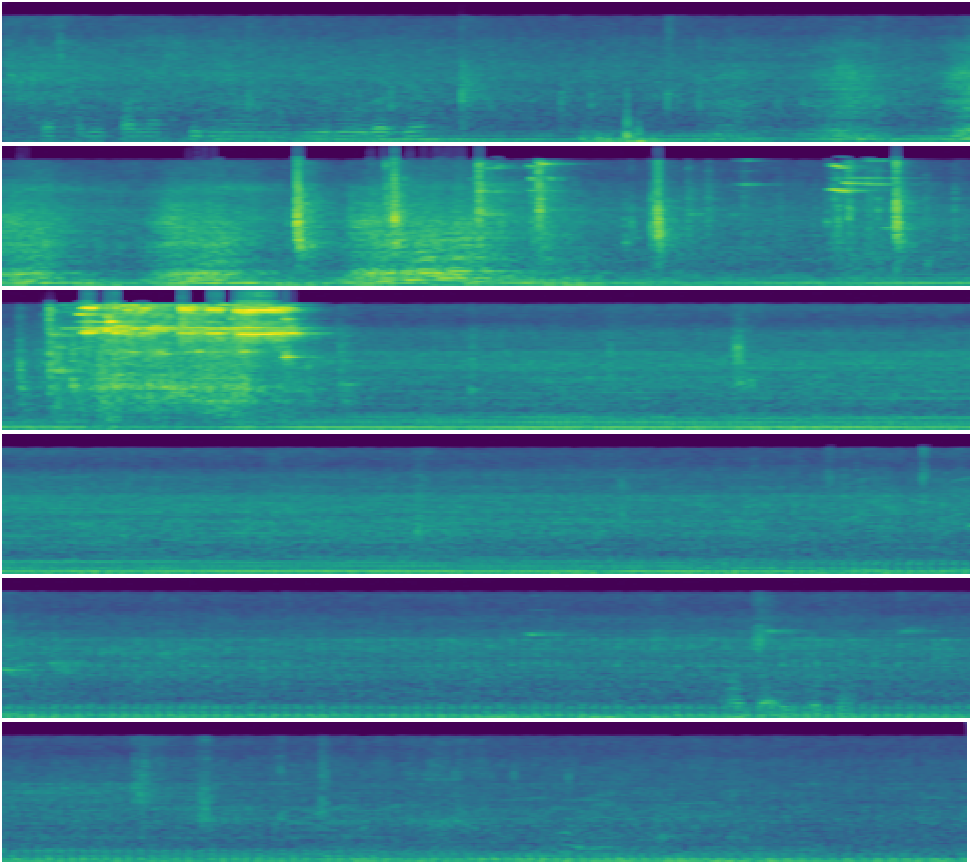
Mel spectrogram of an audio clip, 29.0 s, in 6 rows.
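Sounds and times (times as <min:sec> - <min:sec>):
loud rattling clatters: 0:06.3 - 0:11.6
motorcycle engine idling: 0:07.3 - 0:29.0.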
